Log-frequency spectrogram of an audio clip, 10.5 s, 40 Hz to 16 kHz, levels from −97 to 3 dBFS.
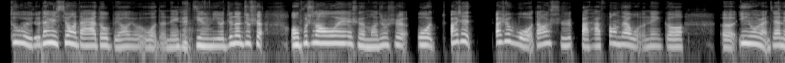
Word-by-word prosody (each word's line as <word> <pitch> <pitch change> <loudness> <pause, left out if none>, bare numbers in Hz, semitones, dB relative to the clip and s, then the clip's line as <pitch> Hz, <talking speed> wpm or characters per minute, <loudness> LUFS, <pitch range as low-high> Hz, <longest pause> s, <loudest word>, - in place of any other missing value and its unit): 对 275 -6 +2
对， 225 - -2
但 270 +3 +5
是 280 - +7
希 280 - -2
望 260 -3 +6
大 225 - 0
家 210 0 +3
都 215 0 -1
不 195 -3 -8
要 195 +2 -4
有 195 -1 -9
我 180 0 -6
的 - - -12
那 185 +2 -4
个 - - -3
经 210 -3 0
历， 200 0 -2
我 - - 0
真 240 +6 -1
的 275 - +5
就 265 +1 0
是 250 - +1 0.4
我 230 0 +5
不 265 - +1
知 275 - -5
道 270 -1 +7
为 265 -1 +3
什 215 -4 -2
么， 190 0 -1
就 220 +3 -2
是 220 -1 -4
我 230 -1 +1 0.2
而 275 - +4
且 310 -1 +2 0.3
而 285 - +4
且 320 +1 0
我 225 -10 -1
当 250 +4 -1
时 220 -4 -7
把 190 - +1
它 205 +2 -3
放 260 +5 -3
在 240 -1 +1
我 205 -3 -5
的 180 - -14
那 200 +1 -8
个， 190 0 -2 0.5
呃， 180 -1 -2
应 270 0 +1
用 255 -2 +2
软 210 - -2
件 225 +4 -1
里 210 - -2
225 Hz, 310 characters per minute, -21 LUFS, 200-265 Hz, 0.5 s, 是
